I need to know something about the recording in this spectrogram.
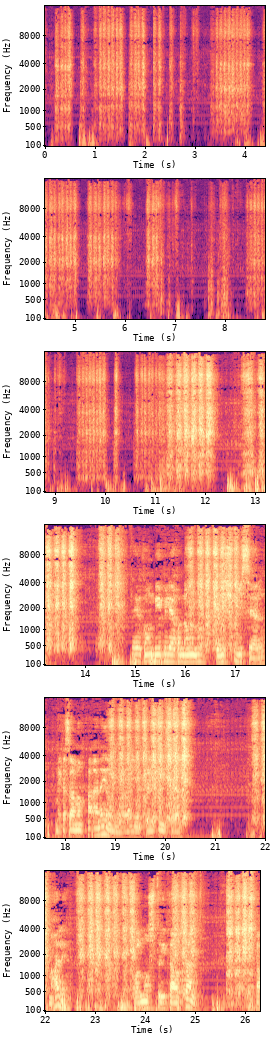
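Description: A blade scrapes along wood in short, rasping strokes.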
